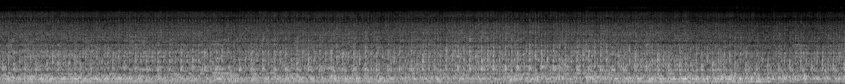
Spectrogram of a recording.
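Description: Tyres churn and splash through mud and water.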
